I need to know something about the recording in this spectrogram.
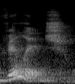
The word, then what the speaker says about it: village: So, or for example, in the word village, there's the I is making the I, and so is the A making the I.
